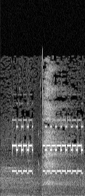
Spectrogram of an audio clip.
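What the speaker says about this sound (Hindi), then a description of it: "वीर ऑफिस में ही था जब उसका फोन बज उठा।" A telephone rings in an office with a repeating electronic ringtone in two bursts separated by a short gap, steady and clear against low background hum.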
